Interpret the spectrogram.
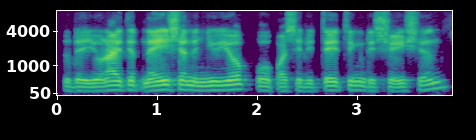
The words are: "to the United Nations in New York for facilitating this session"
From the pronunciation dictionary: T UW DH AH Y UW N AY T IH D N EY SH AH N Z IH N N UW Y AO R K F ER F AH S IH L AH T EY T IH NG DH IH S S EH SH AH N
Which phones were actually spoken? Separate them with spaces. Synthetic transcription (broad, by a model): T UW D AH Y UW N AY T IH D N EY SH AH N IH N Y UW Y AO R K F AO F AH S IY L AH T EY T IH NG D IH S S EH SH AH N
